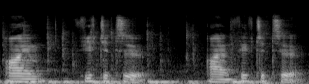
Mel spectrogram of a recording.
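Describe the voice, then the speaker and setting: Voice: mid-range voice, fairly even intonation, takes it slowly, slight background noise. A teacher giving a language lesson who repeats each example phrase and often breaks it into separate words for the learner to follow. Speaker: English teacher. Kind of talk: slow drilling language lesson.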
